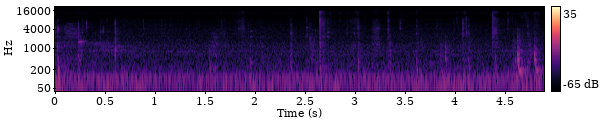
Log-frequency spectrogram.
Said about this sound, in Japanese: では、いただきます。咀嚼音がしますのでご注意ください。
